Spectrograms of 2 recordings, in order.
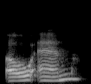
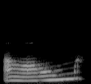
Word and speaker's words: Om: most simple exercises um is literally chanting one syllable and it's om om um and it's pronounced Au M like om like om but don't get too um too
